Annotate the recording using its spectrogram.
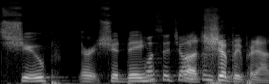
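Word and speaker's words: Schoop: Jimmy used to say there was this one guy whose name was Jonathan scope but it actually is pronounced Shoop there it should be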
